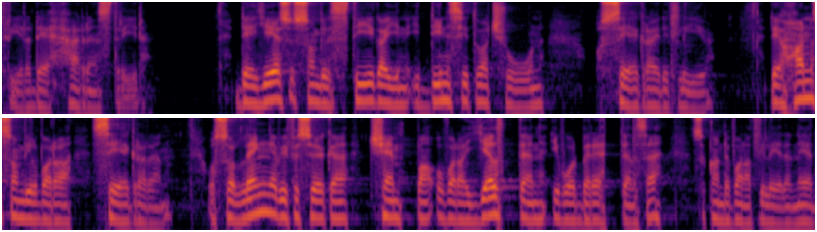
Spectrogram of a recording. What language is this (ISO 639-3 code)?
swe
